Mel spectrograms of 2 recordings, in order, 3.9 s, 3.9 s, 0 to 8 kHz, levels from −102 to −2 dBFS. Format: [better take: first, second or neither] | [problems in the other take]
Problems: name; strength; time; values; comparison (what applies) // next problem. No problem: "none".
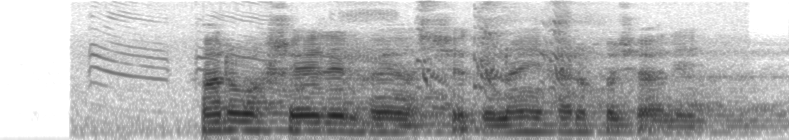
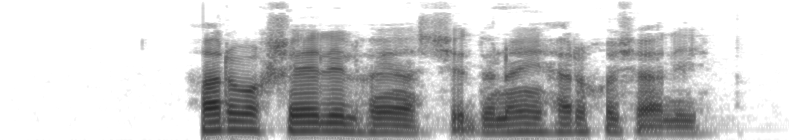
second | background sound (Bird); 18 dB below the speech // room echo; dies away in 1.7 s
